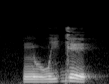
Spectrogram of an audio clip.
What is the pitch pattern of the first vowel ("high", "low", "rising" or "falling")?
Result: low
